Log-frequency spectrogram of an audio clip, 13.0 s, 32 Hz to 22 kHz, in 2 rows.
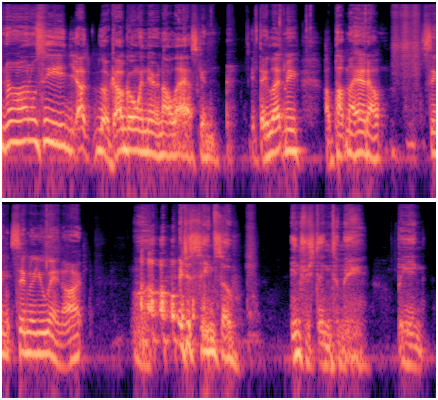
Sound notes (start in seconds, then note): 8.5 laughing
